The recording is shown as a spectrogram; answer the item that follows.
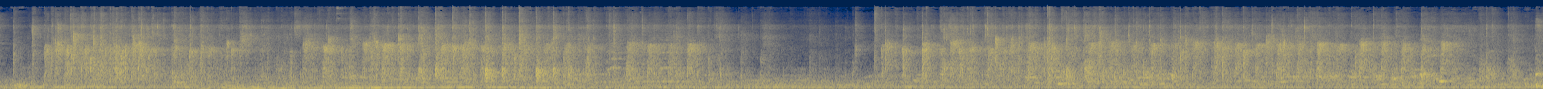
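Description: Audience applauding, a dense run of clapping that dips briefly around the middle and picks up again.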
